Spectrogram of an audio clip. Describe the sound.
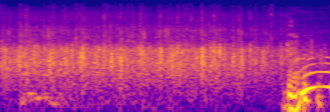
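Audience applause welcoming a guest introduced as Dracula, dense, steady clapping throughout, with a voice starting up near the end.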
